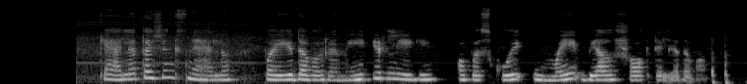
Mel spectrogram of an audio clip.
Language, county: Lithuanian, Šiauliai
